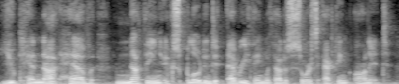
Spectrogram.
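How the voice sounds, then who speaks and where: A man's voice: mid-range voice, steady tone, normal speed, darkish tone, a little hiss or hum. A man hosting a debate, speaking in an emphatic, challenging, argumentative way. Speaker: show host debating.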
